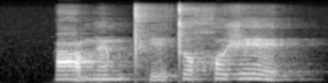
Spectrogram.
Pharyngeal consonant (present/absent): present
